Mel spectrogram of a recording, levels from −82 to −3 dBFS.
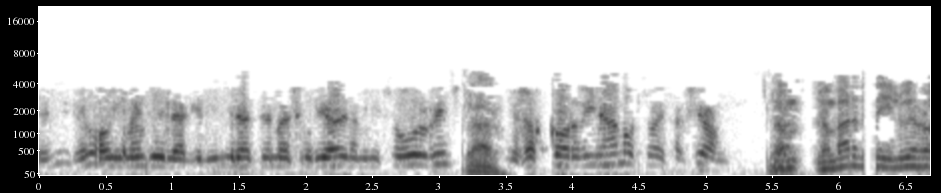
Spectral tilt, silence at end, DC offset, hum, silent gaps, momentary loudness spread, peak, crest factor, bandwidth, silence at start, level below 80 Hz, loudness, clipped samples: -10 dB/octave; 0 s; under 0.1%; none; none; 7 LU; -14 dBFS; 16 dB; 5.6 kHz; 0 s; -48 dBFS; -29 LUFS; under 0.1%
